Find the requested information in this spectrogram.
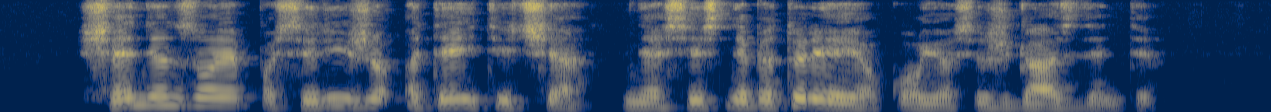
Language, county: Lithuanian, Kaunas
